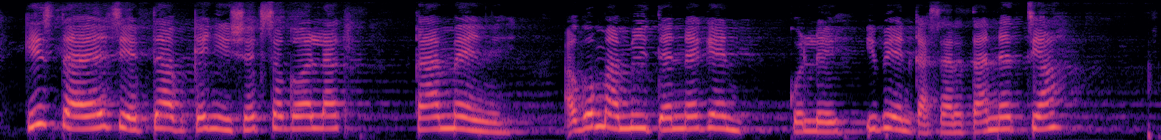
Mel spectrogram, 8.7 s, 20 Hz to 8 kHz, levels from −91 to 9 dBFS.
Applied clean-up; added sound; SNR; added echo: none; none; none; reverberation time 0.9 s.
